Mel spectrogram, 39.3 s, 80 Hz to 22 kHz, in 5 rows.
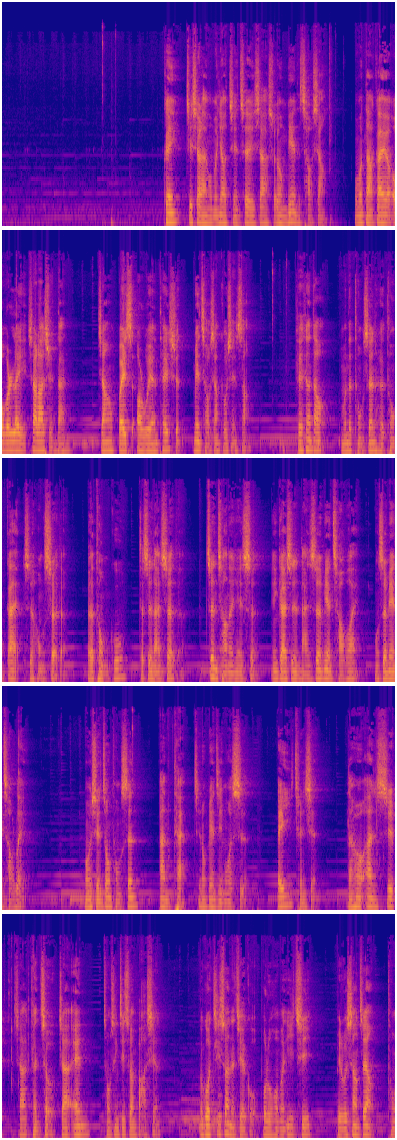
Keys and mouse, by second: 2.0 click, 2.3-5.1 middle drag, 6.7 shift+middle drag, 8.4-13.3 drag, 13.5-14.4 middle drag, 15.5-17.5 middle drag, 26.8 Tab, 29.0 a, 31.6 ctrl+shift+n.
